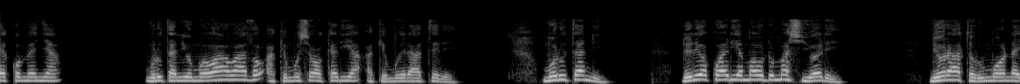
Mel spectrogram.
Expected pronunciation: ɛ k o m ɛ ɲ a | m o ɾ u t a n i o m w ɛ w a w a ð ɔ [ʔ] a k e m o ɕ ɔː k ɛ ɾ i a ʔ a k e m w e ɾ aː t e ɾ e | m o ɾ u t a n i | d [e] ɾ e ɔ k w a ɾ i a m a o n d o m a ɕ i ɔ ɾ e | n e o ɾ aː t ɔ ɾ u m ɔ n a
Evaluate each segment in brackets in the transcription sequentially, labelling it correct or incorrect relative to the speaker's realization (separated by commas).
correct, correct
